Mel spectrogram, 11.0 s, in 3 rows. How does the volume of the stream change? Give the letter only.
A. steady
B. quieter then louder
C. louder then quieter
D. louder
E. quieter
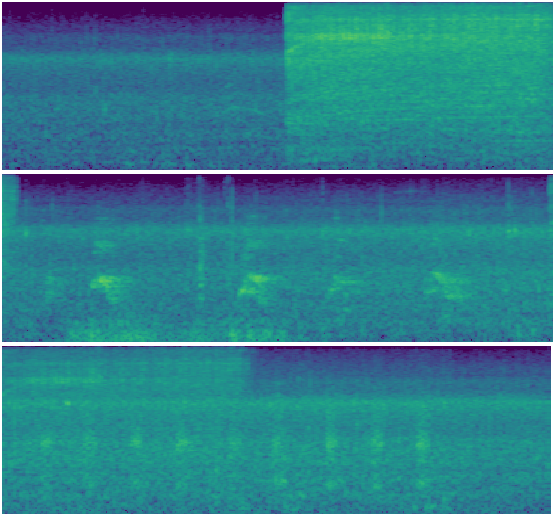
D.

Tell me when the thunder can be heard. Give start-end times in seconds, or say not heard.
4.1-5.7.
